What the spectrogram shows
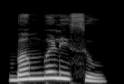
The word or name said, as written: ಬೊಂಬಾಳಿಸು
